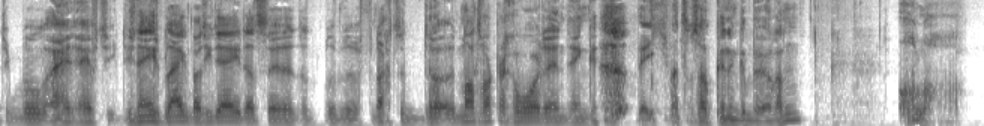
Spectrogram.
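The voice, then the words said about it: Put-on Luxembourgish accent. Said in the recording (Dutch): “Is dat een Luxemburgse accent? ... Ja, dat is perfect Luxemburgs. ... Dat lijkt wel een dronken Fransman.”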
